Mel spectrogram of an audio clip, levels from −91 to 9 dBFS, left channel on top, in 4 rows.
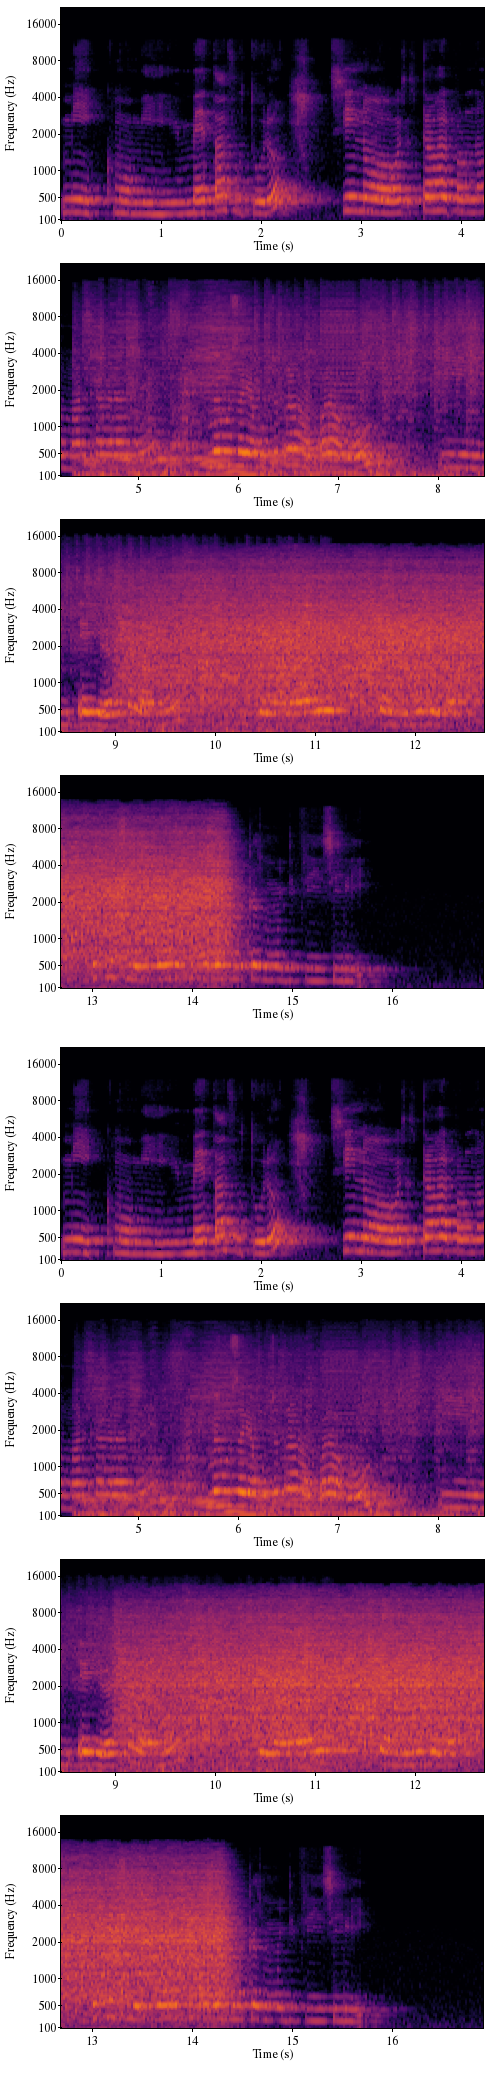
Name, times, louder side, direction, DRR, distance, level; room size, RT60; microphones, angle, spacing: voice 1, 0.0-5.2 5.7-7.4 8.0-9.7 10.2-12.5 13.0-15.7, equal, ahead, 6 dB, 0.6 m, -30 dB
sound 1, 4.3-11.1, left 1 dB, 50° left, 2.2 m, -36 dB
sound 2, 8.9-14.3, right 1 dB, 20° right, 2.4 m, -24 dB
8.1 x 6.7 x 3.2 m, 0.82 s
head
